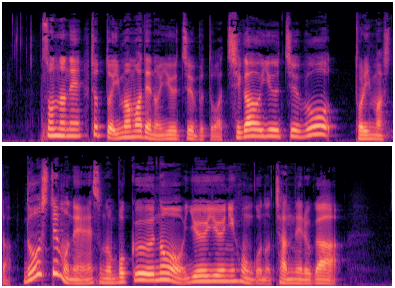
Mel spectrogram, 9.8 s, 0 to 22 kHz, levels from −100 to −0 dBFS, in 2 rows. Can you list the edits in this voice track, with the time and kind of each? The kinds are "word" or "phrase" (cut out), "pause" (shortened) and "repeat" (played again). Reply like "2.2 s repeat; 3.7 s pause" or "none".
1.1 s pause; 5.1 s pause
